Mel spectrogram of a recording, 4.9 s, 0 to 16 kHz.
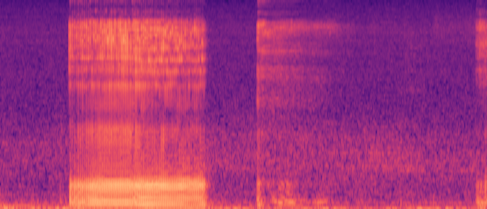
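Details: A sleeping 12-week-old male Hungarian Vizsla puppy gives one loud, rasping, buzzy snore, then quieter breathing.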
